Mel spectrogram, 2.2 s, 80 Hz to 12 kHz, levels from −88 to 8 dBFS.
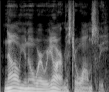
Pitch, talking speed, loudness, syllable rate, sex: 100 Hz, 220 wpm, -14 LUFS, 5.7 syllables/s, male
